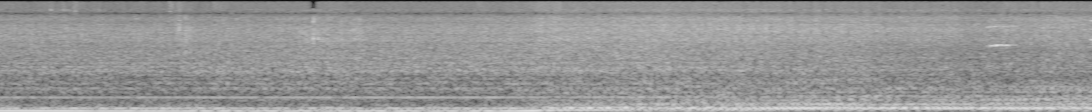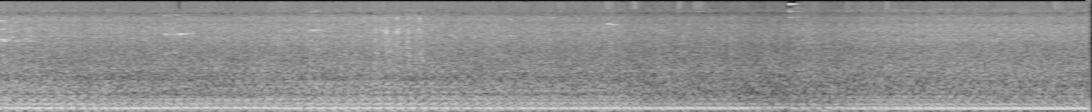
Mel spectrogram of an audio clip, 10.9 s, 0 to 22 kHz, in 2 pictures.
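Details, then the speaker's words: 1936 Chevy coupe with a small-block 350 V8 and TH350 transmission: a deep V8 drone steps up through the shifts into third, then holds a high, busy note at steady speed, revving too high for cruise; the cause is unknown. "you can hear it's going into third but it seems to be revving really high"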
